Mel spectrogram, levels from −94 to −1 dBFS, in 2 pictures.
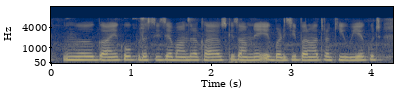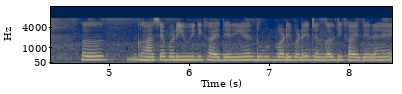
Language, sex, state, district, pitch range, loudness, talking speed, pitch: Hindi, male, Rajasthan, Churu, 205-215 Hz, -28 LUFS, 230 wpm, 210 Hz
